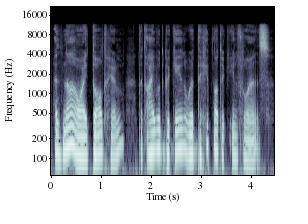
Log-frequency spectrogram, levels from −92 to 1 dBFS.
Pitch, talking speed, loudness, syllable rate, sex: 120 Hz, 175 wpm, -18 LUFS, 4.6 syllables/s, male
